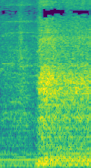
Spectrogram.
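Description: A Hermès-edition Bugatti cold start: after a quiet moment the engine catches with a sudden loud, deep rumble that holds steady for the rest of the brief moment.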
